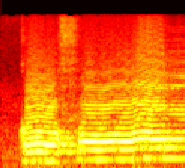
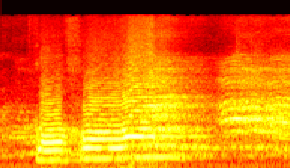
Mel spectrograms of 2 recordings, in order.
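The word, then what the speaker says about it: كُفُوًا: Nih contoh yang salah. Kufuan ahadun. Tidak boleh seperti itu. Satu kali saja. Kufuan ahadun. Coba kufuwan.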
